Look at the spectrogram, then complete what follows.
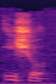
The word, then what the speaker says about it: Yeshua: You can use YSHO, which is just basically Yeshua, okay? Because it can be difficult to pronounce this, Yahushua Mashiach, so it's easy to say Yeshua.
